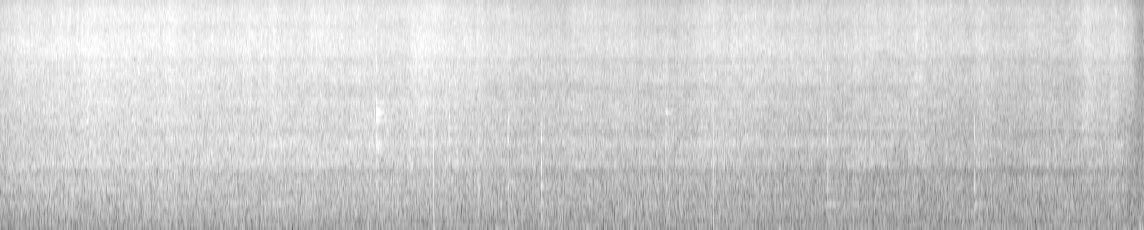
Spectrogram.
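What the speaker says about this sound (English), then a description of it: "To this, I'm going to add the tomatoes." Tomatoes hit a hot Le Creuset pot for a chipotle black bean soup and sizzle with a loud, steady broadband hiss that fades slightly over about seventeen seconds, with faint stirring clicks.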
